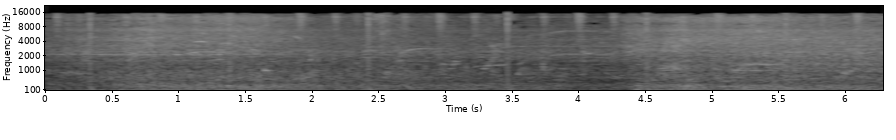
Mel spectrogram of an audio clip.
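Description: Sea surf breaking and washing on a pebble beach, with wind rumbling on the microphone; the noise swells up about four seconds in.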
